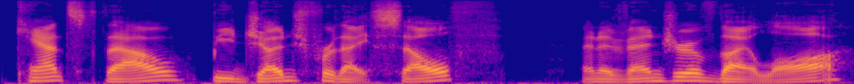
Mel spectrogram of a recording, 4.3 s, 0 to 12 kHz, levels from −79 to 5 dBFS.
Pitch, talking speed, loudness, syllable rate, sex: 115 Hz, 155 wpm, -19 LUFS, 4.1 syllables/s, male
